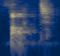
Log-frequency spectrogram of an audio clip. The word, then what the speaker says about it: thought: Number three thought.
